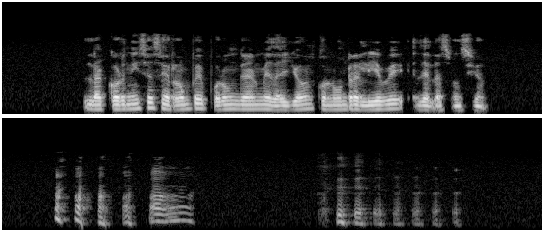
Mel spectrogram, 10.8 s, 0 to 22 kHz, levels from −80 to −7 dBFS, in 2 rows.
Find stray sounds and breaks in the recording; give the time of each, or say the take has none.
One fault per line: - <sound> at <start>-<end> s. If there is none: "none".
- laugh at 5.9-7.3 s
- laugh at 8.5-10.1 s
